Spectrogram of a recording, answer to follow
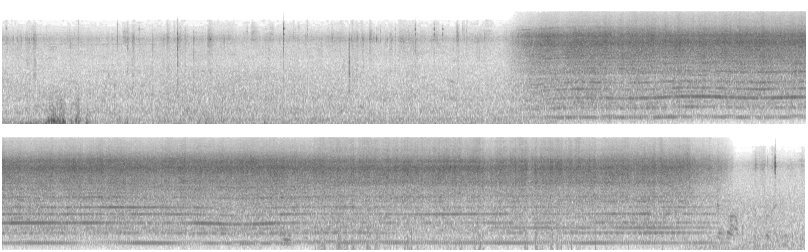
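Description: XTURISMO hoverbike's propellers running in a hover: a steady whine of several tones over a broad rushing hiss. It starts abruptly about six seconds in and cuts off abruptly near the end, with a quieter background before it.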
